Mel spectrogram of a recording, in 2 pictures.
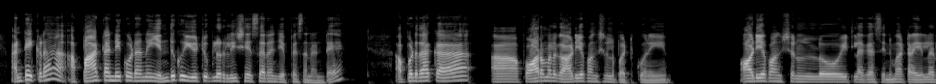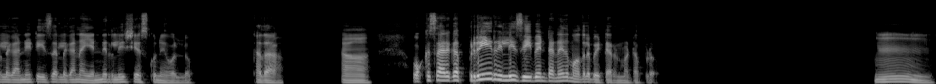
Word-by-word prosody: అంటే, 160 - +2
ఇక్కడ 195 +1 0 0.2
ఆ! - - +2
పాటలన్ని 190 +3 +6
కూడాను 175 -1 +1
ఎందుకు 200 +8 +1
యూట్యూబ్‌లో 165 0 0
రిలీజ్ 150 +2 -1
చేసారని 140 -3 -2
చెప్పేసనంటే, 100 -6 -6 0.7
అప్పటిదాకా 165 0 +3 0.5
ఆహ్, 125 0 +3
ఫార్మల్‌గా 145 0 +4
ఆడియో 150 +3 +2
ఫంక్షన్‌లు 135 -2 -7
పట్టుకొని 100 -2 -6 0.9
ఆడియో 155 +2 +6
ఫంక్షన్‌లో 130 -4 -2 0.2
ఇట్లాగా 115 -1 -4
సినిమా 120 +1 -4
ట్రైలర్లు 115 0 -2
గాని, 110 +2 -4
టీజర్లు 115 -1 -5
గాని 110 - -4
అయన్ని 105 +5 -4
రిలీజ్ 115 +1 -3
చేసుకునేవాళ్ళు. 85 -6 -7 0.7
కదా! - - -1 0.7
ఆ! - - -2 0.7
ఒక్కసారిగా 190 0 +3
ప్రి 215 +4 +7
రిలీజ్ 200 -1 +3
ఈవెంట్ 170 -1 +1
అనేది 170 +2 0
మొదలు 125 0 -4
పెట్టారన్నమాట 90 -4 -8
అప్పుడు. - - -15 2.2
హ్మ్. 120 -4 -5
130 Hz, 120 wpm, -24 LUFS, 110-165 Hz, 2.2 s, ప్రి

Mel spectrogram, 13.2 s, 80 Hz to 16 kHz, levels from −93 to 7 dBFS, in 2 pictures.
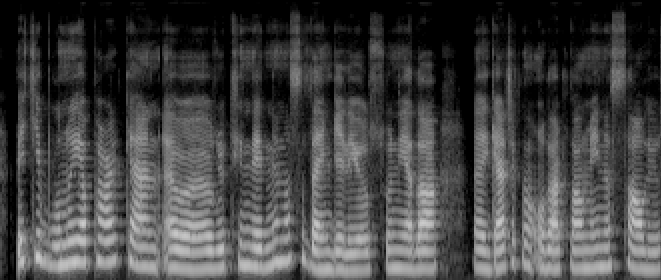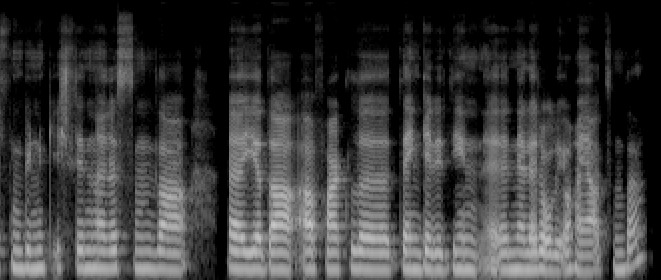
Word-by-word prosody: Peki 265 +1 0
bunu 225 +2 +1
yaparken, 255 -4 +2
eee, - - -3
uuu, 200 - +6
ııı, 185 0 +3
rutinlerini 205 +4 0
nasıl 275 -2 -4
dengeliyorsun 180 +1 0
ya 190 -1 0
da, 190 0 +5 0.3
eee, 195 -1 +1
gerçekten 215 +5 +1
odaklanmayı 195 0 0
nasıl 215 +1 -4
sağlıyorsun 190 -1 -1
günlük 195 0 -4
işlerinin 195 -1 -4
arasında? 190 -1 -2 0.4
Eee, 195 - +2
ya 185 0 +2
da, 185 - +5
aaa, 180 +1 +3
farklı, 180 -1 -1
dengelediğin, 180 -1 -2
eee, 180 +1 -3
neler 180 0 0
oluyor 175 0 0
hayatında? 190 - -5
190 Hz, 130 wpm, -23 LUFS, 180-205 Hz, 0.4 s, uuu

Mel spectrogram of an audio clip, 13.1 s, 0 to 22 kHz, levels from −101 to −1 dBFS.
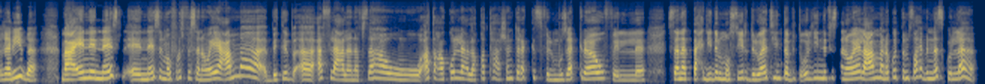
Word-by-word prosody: غريبة، 255 +12 +3 0.3
مع 245 0 +10
إن 295 +5 +6
الناس، 310 +8 +4
الناس 250 +7 -1
المفروض 290 +3 -5
في 305 - -12
ثانوية 255 0 +1
عامة 350 - +3
بتبقى 240 +2 -2
قافلة 285 - -1
على 235 -1 +1
نَفْسها، 290 +7 -3
وقاطعة 240 -1 -3
كل 300 +3 -6
علاقاتها 285 +3 -6
عشان 290 +4 -9
تركّز 310 +2 -8
في 250 - -11
المذاكرة، 250 +4 0
وفي 295 -5 -4
ال 220 +1 -5 0.3
سنة 270 0 +3
تحديد 260 +1 -3
المصير 280 +2 -4
دلوقتي 270 +5 0
أنت 300 -2 -3
بتقول 265 +1 -6
لي 300 - -7
إن 300 0 -3
في 310 - -16
الثانوية 275 -2 0
العامة، 290 +2 +5
أنا 280 - -2
كُنت 345 +1 -9
مصاحب 310 +2 -5
الناس 305 +7 -2
كلّها، 285 +7 -1
275 Hz, 175 wpm, -22 LUFS, 245-300 Hz, 0.3 s, مع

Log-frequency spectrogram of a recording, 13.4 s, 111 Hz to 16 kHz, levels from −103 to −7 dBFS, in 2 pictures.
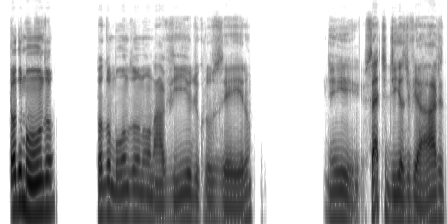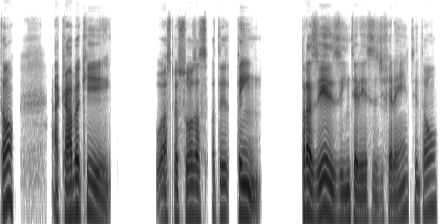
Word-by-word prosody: Todo 170 +3 +8
mundo 150 +1 +7 0.6
todo 130 +3 0
mundo 120 0 -2
no 110 -1 -4
navio 95 +4 -3
de 100 -2 -7
cruzeiro 90 +3 -4 1.1
e 110 -5 -4
7 - - +1
dias 105 -2 0
de 100 - -6
viagem 100 +3 +1
então, 180 - +1 0.6
acaba 135 +5 +3
que, 120 - -2 0.8
as - - -3
pessoas 130 -2 -2
até 135 0 -4
têm 135 -10 +2 0.6
prazeres 125 -1 +4
e 110 - -3
interesses 105 -2 -2
diferentes 105 +9 -6
então, 145 +5 -6
115 Hz, 110 wpm, -24 LUFS, 100-135 Hz, 1.1 s, Todo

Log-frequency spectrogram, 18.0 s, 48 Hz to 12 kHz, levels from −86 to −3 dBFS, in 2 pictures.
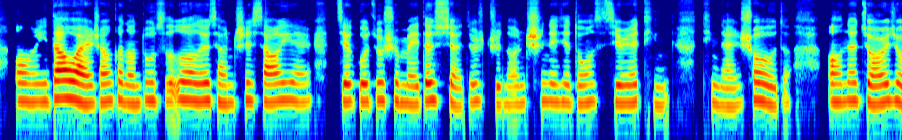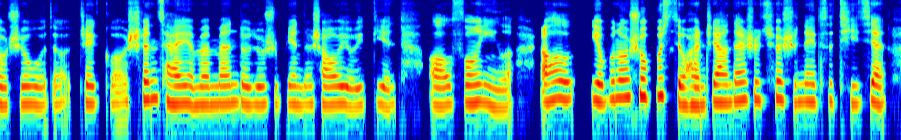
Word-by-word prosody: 呃， 225 -1 0
一 225 0 -2
到 250 +3 +10
晚 220 -4 +8
上 220 +1 +1
可 235 +1 -1
能 205 -1 -2
肚 235 +2 -2
子 225 - -7
饿 240 -1 +3
了 225 - +3
又 230 - +4
想 215 -2 -3
吃 230 +2 -3
宵 225 -1 +2
夜， 225 -1 -3 0.2
结 220 0 +3
果 225 0 +1
就 230 +2 -1
是 230 0 -3
没 205 -1 -2
得 230 +2 +4
选， 220 -5 -2
就 220 +2 -5
是 225 - -11
只 200 - -5
能 200 +1 -7
吃 225 - +1
那 220 -1 -3
些 215 -1 -3
东 210 +1 -4
西， - - -18
其 215 - -1
实 210 - +1
也 215 +1 +1
挺 195 -3 -12 0.3
挺 210 - -9
难 185 0 -5
受 215 -2 +2
的。 195 - -14 0.3
呃， 220 0 +1
那 230 +1 0
久 225 -2 +2
而 215 +2 +3
久 220 -4 +1
之， 200 +1 -3
我 200 0 -3
的 205 - -10
这 205 -1 0
个 105 - -9
身 240 - +2
材 215 -5 +2
也 205 -1 0
慢 195 0 -1
慢 205 +1 -1
地 205 -3 -2
就 200 0 -2
是 200 0 -9
变 205 -1 -5
得 200 +1 -8
稍 200 -1 -1
微 200 0 +1
有 190 -2 -1
一 190 - -3
点， 195 -1 -5 0.3
呃， 195 0 0
丰 210 +1 0
盈 195 -4 -4
了。 175 - -7 0.2
然 220 - +4
后 240 0 +2
也 230 -2 +3
不 235 +3 -3
能 255 +1 +3
说 270 0 +3
不 275 +2 0
喜 275 -6 0
欢 195 0 +1
这 220 - -1
样， 215 0 +3
但 230 +1 +2
是 240 -1 -2
确 245 +1 -1
实 225 -2 -4
那 220 0 -2
次 225 +2 -11
体 205 -1 -8
检 215 -2 +1
215 Hz, 295 characters per minute, -21 LUFS, 200-230 Hz, 0.3 s, 到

